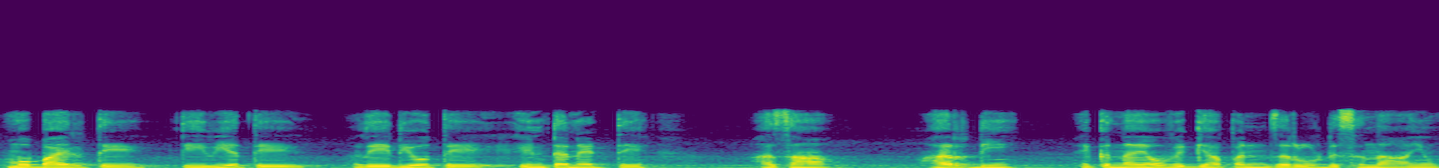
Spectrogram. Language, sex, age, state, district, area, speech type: Sindhi, male, 30-45, Maharashtra, Thane, urban, spontaneous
